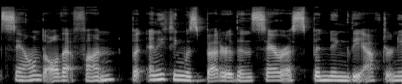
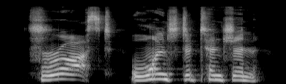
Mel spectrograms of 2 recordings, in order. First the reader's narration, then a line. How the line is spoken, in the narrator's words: McGuckin's voice boomed through the hallway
